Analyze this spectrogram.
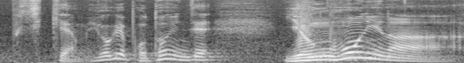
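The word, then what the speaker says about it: Psyche: 프시케 어 이게 이제 영어로 하면은 피가 묵음이 돼요. 사이로지 할 때에 그런 근데 독일르에서는 피가 이제 묵음이 안 되거든요. 푸시케 하면 요게 보통 이제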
